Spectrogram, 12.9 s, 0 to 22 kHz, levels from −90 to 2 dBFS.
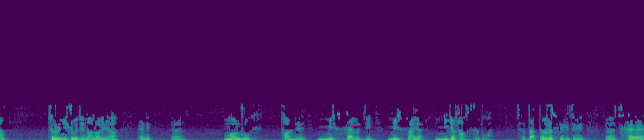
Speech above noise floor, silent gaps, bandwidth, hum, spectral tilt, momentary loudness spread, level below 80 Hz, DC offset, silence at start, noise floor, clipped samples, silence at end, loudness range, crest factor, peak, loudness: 32 dB; none; 5.8 kHz; none; -7 dB/octave; 15 LU; -46 dBFS; under 0.1%; 0 s; -60 dBFS; under 0.1%; 0 s; 3 LU; 20 dB; -10 dBFS; -30 LUFS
